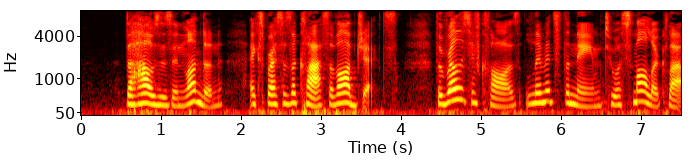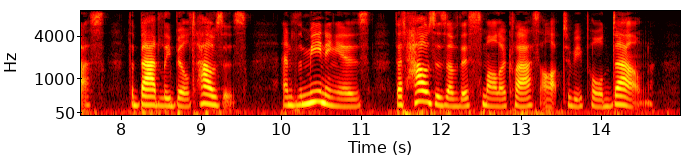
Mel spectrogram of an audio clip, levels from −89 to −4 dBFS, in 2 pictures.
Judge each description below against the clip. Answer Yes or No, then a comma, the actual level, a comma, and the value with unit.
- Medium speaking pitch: No, high, 205 Hz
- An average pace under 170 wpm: Yes, average, 150 wpm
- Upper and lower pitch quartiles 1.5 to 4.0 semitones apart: No, average, 4.9 semitones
